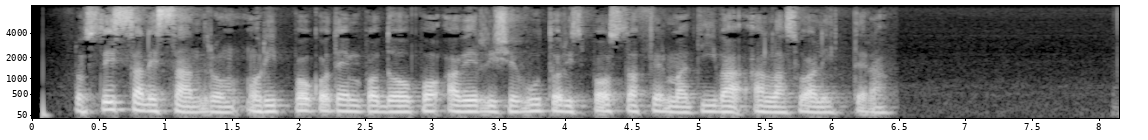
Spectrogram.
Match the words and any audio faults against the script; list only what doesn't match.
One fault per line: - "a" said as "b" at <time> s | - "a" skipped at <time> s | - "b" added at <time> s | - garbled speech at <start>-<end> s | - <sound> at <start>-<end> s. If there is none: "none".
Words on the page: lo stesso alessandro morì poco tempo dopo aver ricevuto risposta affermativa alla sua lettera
none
